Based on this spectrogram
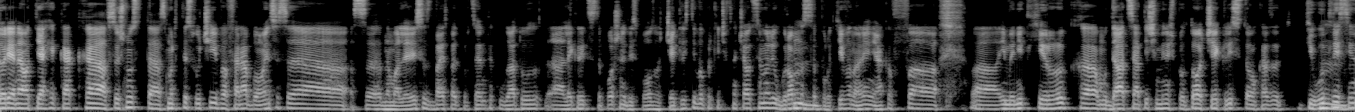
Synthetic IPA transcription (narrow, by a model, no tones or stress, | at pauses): t̪ɔɾiəɛnaot̪̚t̪ːʲjaxɛkakfsɤʃnost̪əsmɤɾt̪it̪ɛslˠut͡ʃɛivəfɛd̪nablˠɔnʲtsəsə | sənɐmɐlɛlisəzd̪vajsɛpɛt̪̚pɾot̪sɛnt̪əkoɡat̪olɛkəɾit̪ɛ̥səpɔt͡ʃnəlʲid̪əispɔlˠzvət̪̚t͡ʃɛklist̪ivɤpɾɛkit͡ʃɛ̥fnɐt͡ʃalˠot̪osiməlioɡɾɔmnəsɐpɾot̪ivənɐlinʲakəfə | əimɛnit̪xiɾuɾkəmʊd̪aət̪sʲat̪iʃɛminɛʃpɾot̪ɔɛt͡ʃɛklist̪i̥t̪ɔjmukazvə | t̪iut̪lisi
